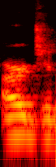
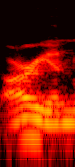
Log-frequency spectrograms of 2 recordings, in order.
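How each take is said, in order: First: The name is said with an English j sound. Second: The name is said with a Dutch y sound. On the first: "Could be Arjun like Arjun Namala" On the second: "like the Dutch would say"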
